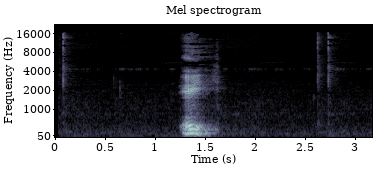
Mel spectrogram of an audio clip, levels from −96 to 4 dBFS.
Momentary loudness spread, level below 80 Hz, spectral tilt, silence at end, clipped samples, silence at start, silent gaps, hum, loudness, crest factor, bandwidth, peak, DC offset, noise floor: 27 LU; -66 dBFS; -6 dB/octave; 1.6 s; under 0.1%; 1.25 s; none; none; -24 LUFS; 26 dB; 16.5 kHz; -6 dBFS; under 0.1%; -72 dBFS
